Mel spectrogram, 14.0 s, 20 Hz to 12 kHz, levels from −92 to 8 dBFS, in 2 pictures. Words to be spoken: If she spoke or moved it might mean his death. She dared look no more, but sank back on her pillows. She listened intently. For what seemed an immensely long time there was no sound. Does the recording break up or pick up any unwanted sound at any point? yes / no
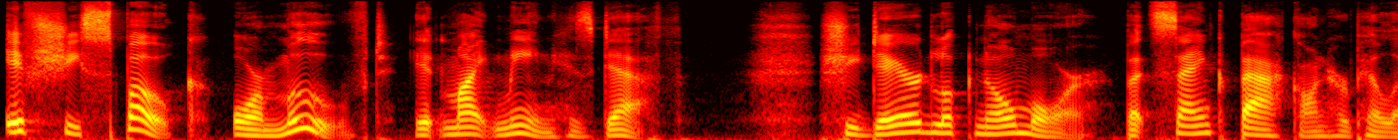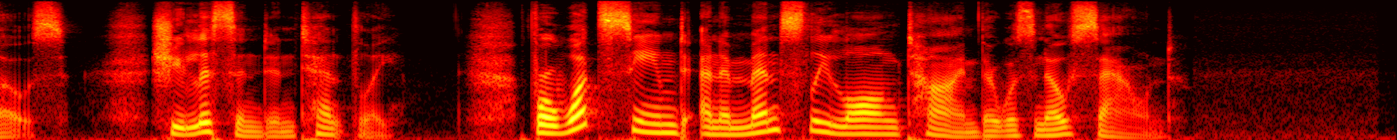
no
